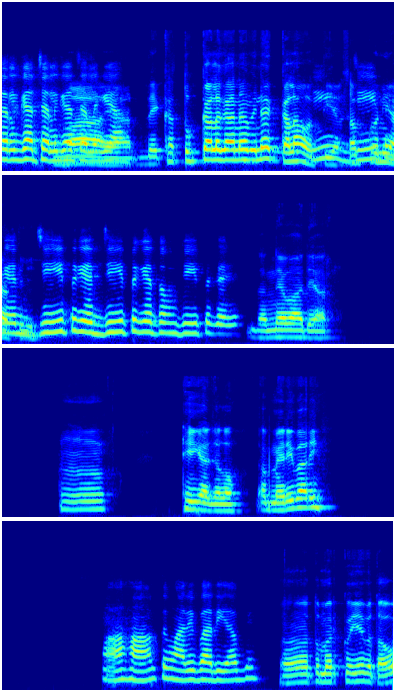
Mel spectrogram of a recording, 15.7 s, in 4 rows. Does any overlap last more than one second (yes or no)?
yes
